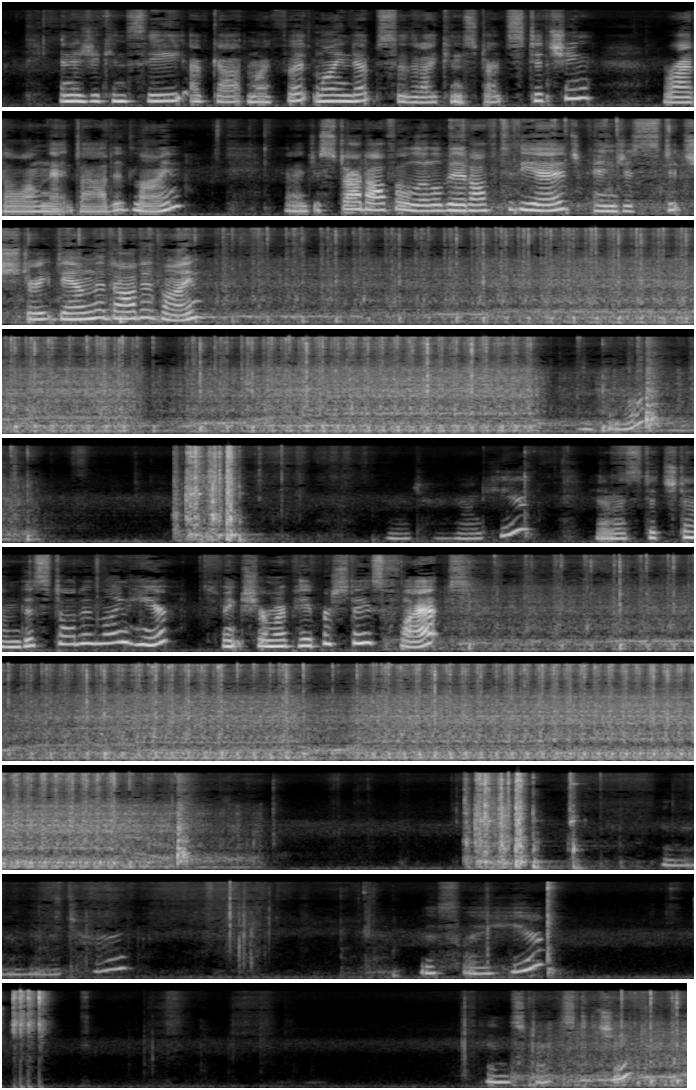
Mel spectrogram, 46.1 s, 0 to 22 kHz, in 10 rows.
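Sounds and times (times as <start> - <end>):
sewing machine stitching: 6.9 - 18.8, 25.6 - 34.0, 44.8 - 46.0.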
